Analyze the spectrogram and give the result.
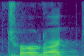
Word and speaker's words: Tudyk: I can't pronounce Alan Tudyk? – Tudyk, yeah.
